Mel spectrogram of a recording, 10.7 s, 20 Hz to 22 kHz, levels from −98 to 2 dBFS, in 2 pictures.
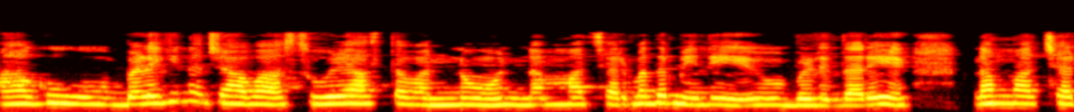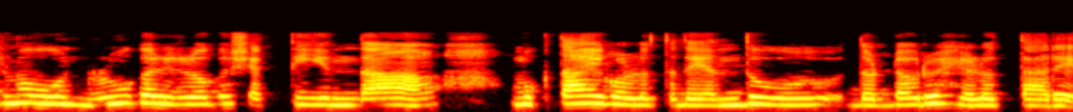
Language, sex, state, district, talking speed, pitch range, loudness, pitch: Kannada, female, Karnataka, Dharwad, 90 wpm, 205-235 Hz, -17 LUFS, 220 Hz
